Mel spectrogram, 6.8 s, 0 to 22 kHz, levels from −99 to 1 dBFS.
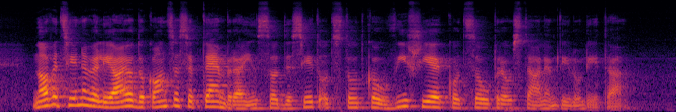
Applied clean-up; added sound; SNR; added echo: none; none; none; none.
